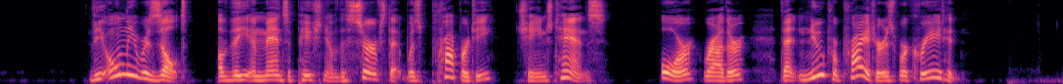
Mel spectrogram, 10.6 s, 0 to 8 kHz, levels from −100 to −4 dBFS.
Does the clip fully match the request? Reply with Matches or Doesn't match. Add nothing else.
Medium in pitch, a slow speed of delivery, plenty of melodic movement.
Matches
